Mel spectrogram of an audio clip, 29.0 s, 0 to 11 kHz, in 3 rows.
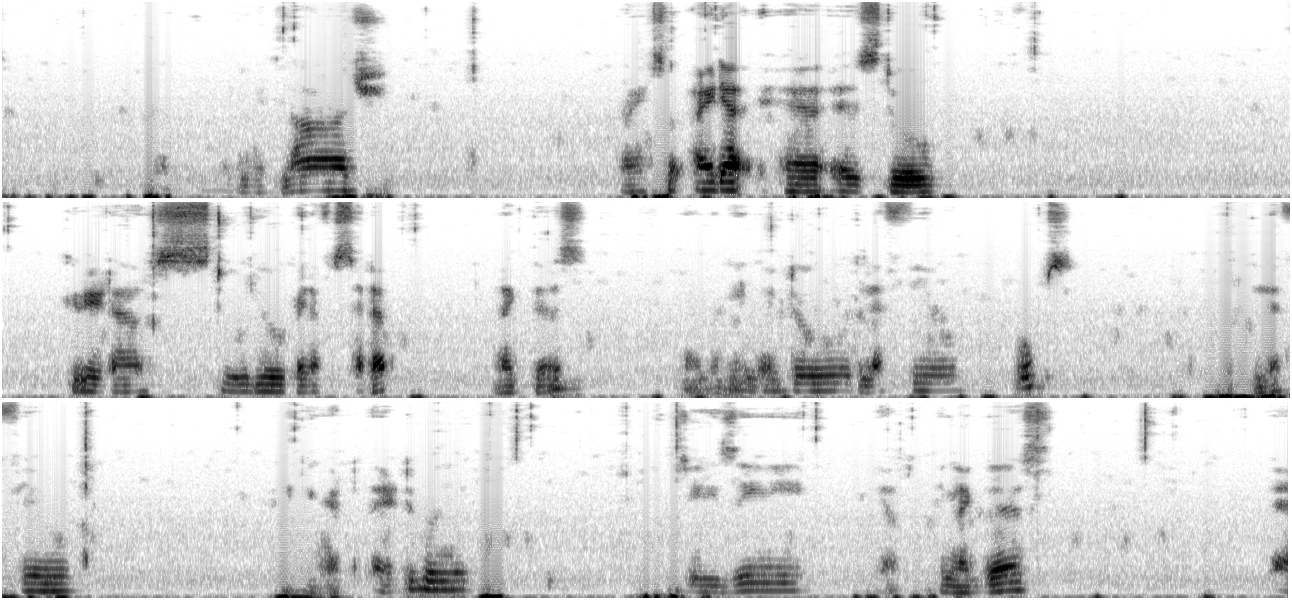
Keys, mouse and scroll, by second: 0.7 s, 2.4-2.7 scroll down 5, 2.9 middle click, 3.6 Tab, 5.1 3, 5.3 click, 6.3 middle click, 7.0 click, 7.9 Delete, 10.2 middle click, 10.9 s, 11.6 Tab, 12.0 s, 13.1-13.8 middle drag, 15.3 scroll down 1, 15.7-16.2 shift+middle drag, 17.1-17.8 middle drag, 17.8 scroll down 1, 20.1 1, 20.6 Tab, 21.1 click, 22.6 1, 23.0 click, 24.1 g, 25.7 middle click, 26.2 Tab, 26.6 scroll up 2, 27.2 Tab, 28.1 alt+z, 28.5 middle click.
